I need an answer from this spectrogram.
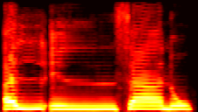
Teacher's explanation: سین حروف الاخفاء میں سے ہے اور اخفاء کا معنی ہے چھپا دینا، تو ہم نون ساکن کو چھپاتے ہوئے اور غنہ کے ساتھ یہ حکم کو ادا کریں گے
